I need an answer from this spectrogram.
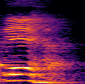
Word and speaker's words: guerra: Porque o U não é pronunciado. E eles têm sempre que estar na mesma sílaba. Eu leio a palavra guerra.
